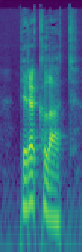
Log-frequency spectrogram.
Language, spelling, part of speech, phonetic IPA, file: Belarusian, пераклад, noun, [pʲerakˈɫat], Be-пераклад.ogg
- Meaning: translation, version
